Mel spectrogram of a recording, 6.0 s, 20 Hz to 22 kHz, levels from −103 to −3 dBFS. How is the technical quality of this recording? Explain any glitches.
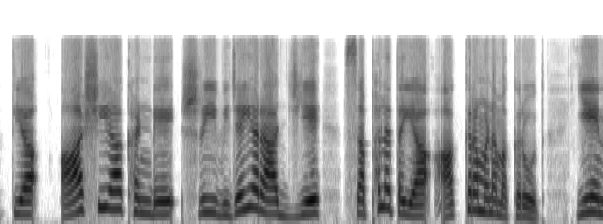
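The recording has one clear problem running the whole way through: 4-bit ADPCM compression. Each sample is coded as a coarse 4-bit step from a prediction, so the error rides along with the level, putting a gritty hiss on louder speech and roughening sharp consonants where the step size lags behind. Nothing comes through above about 10.6 kHz, which points to a reduced sample rate and fits a bitrate around 89 kbps.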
